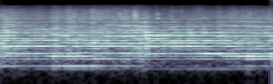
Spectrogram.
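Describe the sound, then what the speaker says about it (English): Church bells in Prague ring out in a dense, continuous peal on a day of national mourning, loud and sustained with no voices. "a minute's silence was broken only by bells"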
